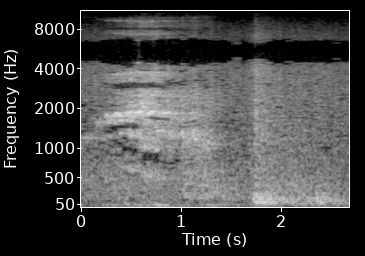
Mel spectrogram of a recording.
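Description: A horse neighs loudly in a long, wavering whinny, and a lower, rougher breathy sound follows near the end.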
